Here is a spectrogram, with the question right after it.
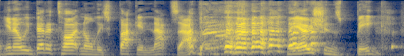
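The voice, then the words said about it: Put-on Australian accent. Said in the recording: “Big was the best Australian accent.”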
